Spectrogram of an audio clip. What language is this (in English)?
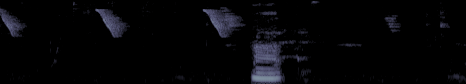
Santali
